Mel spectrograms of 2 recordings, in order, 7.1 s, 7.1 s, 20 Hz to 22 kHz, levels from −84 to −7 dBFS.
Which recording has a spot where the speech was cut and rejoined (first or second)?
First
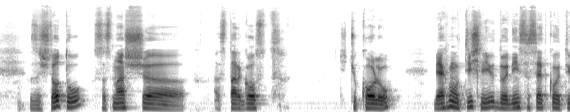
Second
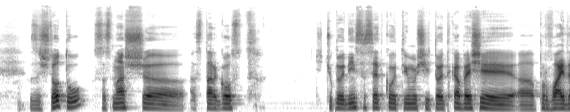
second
